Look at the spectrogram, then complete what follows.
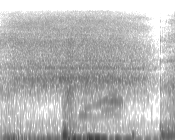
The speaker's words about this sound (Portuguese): Isto é uma chaleira a fazer chá, juro.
